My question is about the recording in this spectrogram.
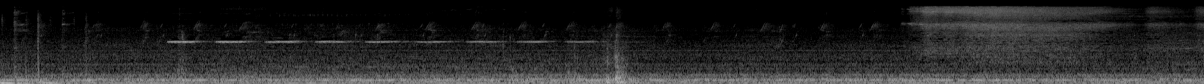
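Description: Sydney Trains double-deck electric train standing at a platform with a steady low hum. A run of about nine evenly spaced high beeps, the door-closing warning, ends in a sharp knock as the doors shut, and about three seconds later a loud hiss of air starts.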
